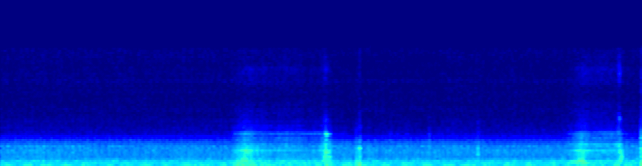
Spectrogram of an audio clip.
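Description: Bench drill press motor running with a steady hum. There are two short louder rasping noises, about two and a half seconds in and near the end, and a few sharp clicks. The sound drops off suddenly at the very end.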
